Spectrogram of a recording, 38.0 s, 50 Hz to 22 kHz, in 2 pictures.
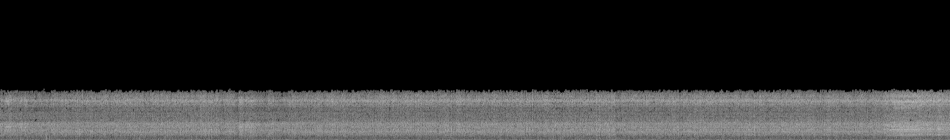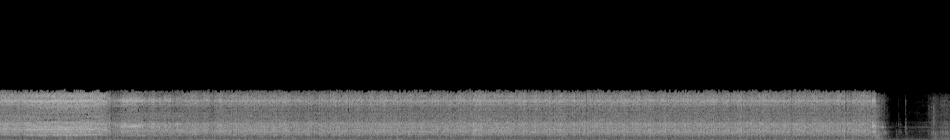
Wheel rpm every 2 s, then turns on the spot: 230, 230, 230, 230, 230, 240, 230, 230, 240, 220, 220, 230, 230, 240, 230, 230, 240, 240, 100.
36-38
